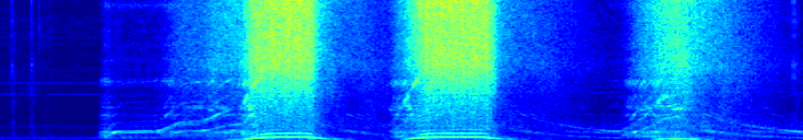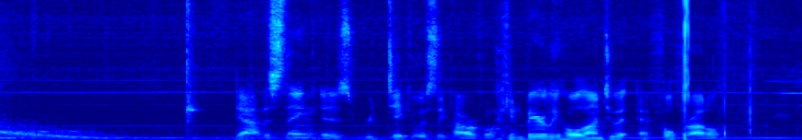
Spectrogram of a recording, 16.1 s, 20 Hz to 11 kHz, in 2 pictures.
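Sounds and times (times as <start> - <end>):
model airplane motor whine: 1.0 - 9.4
propeller wash rushing: 1.3 - 9.1.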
